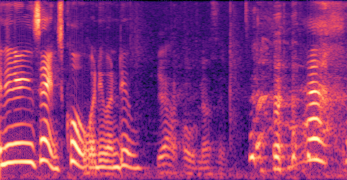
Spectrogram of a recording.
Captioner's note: laughing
